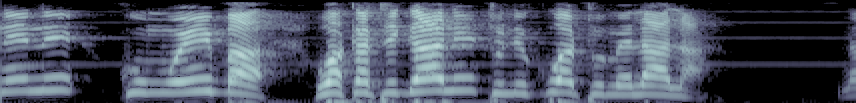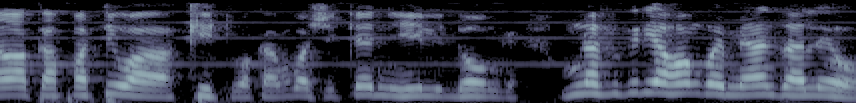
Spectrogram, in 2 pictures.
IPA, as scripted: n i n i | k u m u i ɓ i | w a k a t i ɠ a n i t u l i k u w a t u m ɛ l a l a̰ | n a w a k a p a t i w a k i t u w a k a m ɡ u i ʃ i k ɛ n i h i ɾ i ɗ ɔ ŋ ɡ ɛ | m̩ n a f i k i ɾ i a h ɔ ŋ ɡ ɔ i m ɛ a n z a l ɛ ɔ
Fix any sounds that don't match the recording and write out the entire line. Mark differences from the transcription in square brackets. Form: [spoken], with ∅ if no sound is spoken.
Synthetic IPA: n i n i | k u m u i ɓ [a] | w a k a t i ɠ a n i t u l i k u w a t u m ɛ l a l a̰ | n a w a k a p a t i w a k i t u w a k a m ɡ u [a] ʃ i k ɛ n i h i [l] i ɗ ɔ ŋ ɡ ɛ | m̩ n a f i k i ɾ i a h ɔ ŋ ɡ ɔ i m ɛ a n z a l ɛ ɔ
